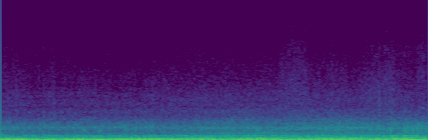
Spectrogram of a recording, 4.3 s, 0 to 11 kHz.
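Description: A 2024 BMW M340i xDrive in sport mode takes a corner, its engine giving a steady, close, low rumble throughout with no voices.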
